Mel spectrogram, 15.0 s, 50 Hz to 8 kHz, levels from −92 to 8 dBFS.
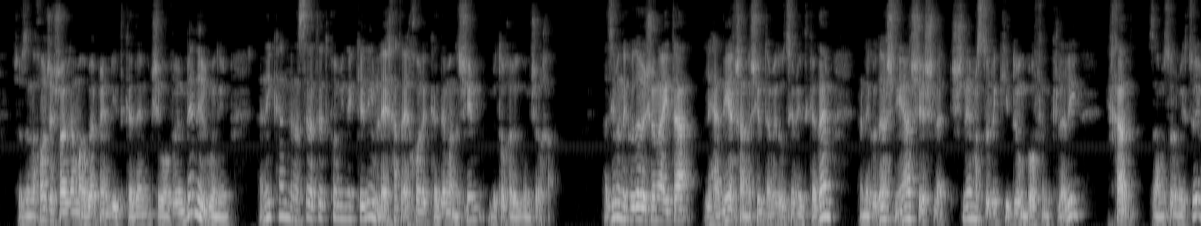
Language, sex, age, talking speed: Hebrew, male, 30-49, 195 wpm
